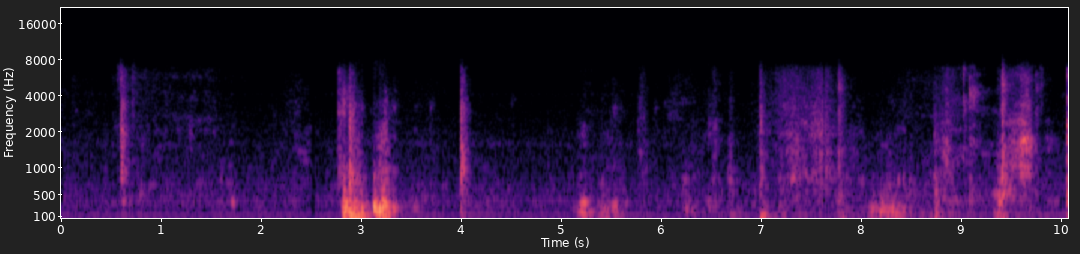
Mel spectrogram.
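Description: Full-size football helmet being handled and set down, with two sharp knocks close together about three seconds in. Light clicks and rustles of handling come before and after.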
